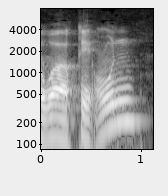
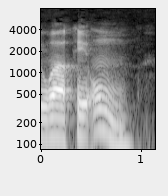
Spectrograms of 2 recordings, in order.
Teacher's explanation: Apa yang ditukar? Bunyi nun kepada bunyi mim. Daripada waqi'un jadi waqi'um. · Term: iqlab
